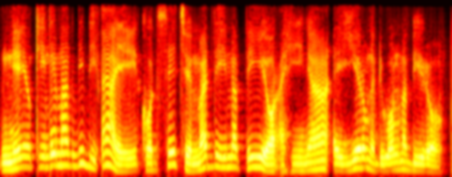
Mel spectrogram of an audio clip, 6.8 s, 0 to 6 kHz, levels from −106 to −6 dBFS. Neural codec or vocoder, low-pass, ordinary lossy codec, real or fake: codec, 16 kHz, 1 kbps, X-Codec, HuBERT features, trained on general audio; 5.4 kHz; none; fake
